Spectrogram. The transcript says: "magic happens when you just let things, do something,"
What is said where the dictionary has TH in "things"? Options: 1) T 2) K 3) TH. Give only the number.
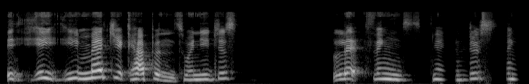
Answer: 3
